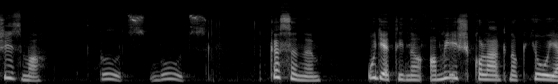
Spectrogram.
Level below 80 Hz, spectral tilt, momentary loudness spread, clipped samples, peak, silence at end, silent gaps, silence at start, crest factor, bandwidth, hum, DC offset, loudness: -78 dBFS; -4 dB/octave; 14 LU; under 0.1%; -4 dBFS; 0 s; none; 0 s; 24 dB; 16 kHz; none; under 0.1%; -28 LUFS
